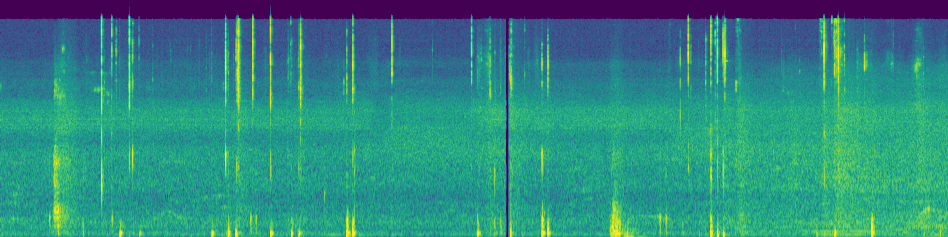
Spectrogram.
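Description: Typing on a computer keyboard: irregular single keystrokes and short clusters of sharp clicks, with a softer thump about twelve seconds in.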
